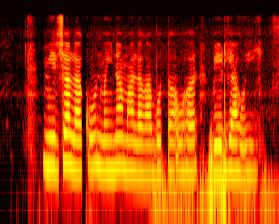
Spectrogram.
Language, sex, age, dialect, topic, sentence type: Chhattisgarhi, female, 18-24, Northern/Bhandar, agriculture, question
